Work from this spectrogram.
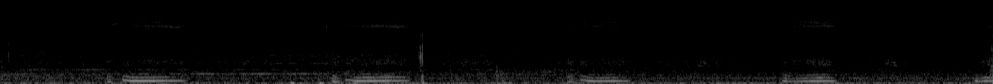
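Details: Sleeping Persian cat snoring loudly: four evenly spaced snores about every two and a half seconds, each a low droning tone with a brief rising whine, plus a breathy hiss on each breath.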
